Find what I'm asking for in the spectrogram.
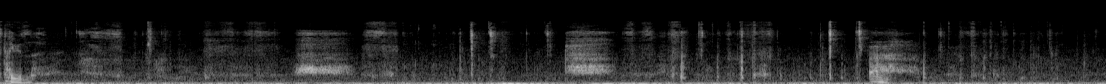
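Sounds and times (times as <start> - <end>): person chewing: 0.6 - 2.8, 3.6 - 11.0
wet mouth clicks and lip smacks: 4.1 - 5.6, 6.8 - 8.7.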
